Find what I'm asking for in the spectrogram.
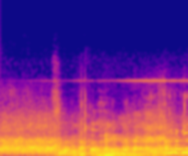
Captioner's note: laughing; laughs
